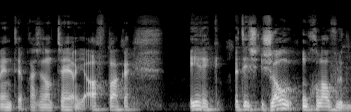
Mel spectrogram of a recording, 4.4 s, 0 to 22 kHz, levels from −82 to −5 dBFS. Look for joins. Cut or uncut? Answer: cut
